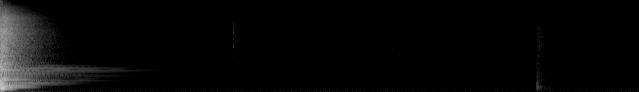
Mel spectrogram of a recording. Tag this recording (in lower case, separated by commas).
music, drum, percussion, snare drum, musical instrument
